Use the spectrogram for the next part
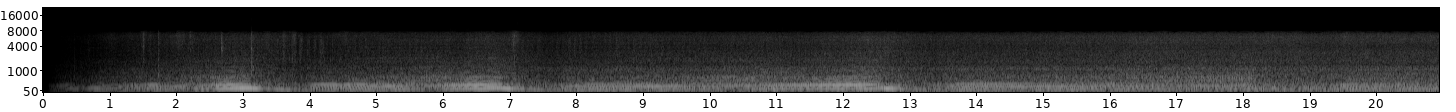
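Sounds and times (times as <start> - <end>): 
Alfa Romeo GT1600 Junior driving: 0.1 - 20.9.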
